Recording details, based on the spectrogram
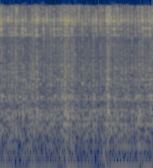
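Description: Loud, rapid clattering knock over a running engine until it cuts off sharply; heavy internal knock, cause not pinned down. Cause suspected, not confirmed.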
